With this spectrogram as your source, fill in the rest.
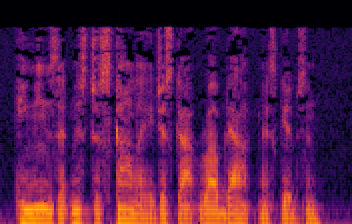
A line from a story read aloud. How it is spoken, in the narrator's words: Billy Boy said in his soft, polite voice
